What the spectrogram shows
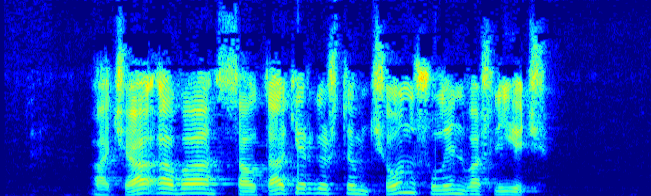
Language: Mari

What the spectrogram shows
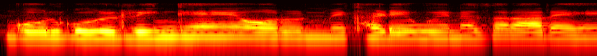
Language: Hindi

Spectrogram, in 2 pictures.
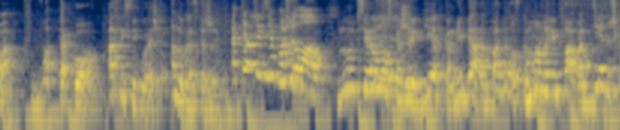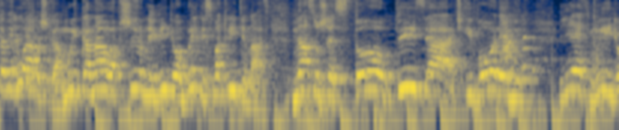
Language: Russian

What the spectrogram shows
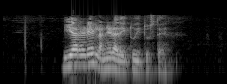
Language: Basque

